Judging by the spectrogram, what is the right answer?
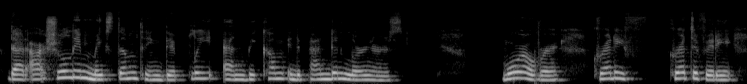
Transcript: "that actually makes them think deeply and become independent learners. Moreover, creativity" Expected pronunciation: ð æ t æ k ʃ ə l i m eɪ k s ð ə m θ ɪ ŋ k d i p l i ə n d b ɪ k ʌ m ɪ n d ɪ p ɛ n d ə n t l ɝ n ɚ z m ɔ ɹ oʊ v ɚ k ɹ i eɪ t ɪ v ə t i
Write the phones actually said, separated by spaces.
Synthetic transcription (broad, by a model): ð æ t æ k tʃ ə l i m eɪ k s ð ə m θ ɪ ŋ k d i p l i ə n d b ɪ k ʌ m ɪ n d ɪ p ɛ n d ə n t l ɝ n ɚ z m ɔ ɹ oʊ v ɚ k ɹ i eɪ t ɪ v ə t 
